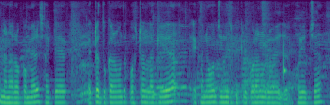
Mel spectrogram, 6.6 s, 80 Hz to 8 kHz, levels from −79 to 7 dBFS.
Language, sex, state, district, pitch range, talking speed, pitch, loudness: Bengali, male, Tripura, Unakoti, 150-160 Hz, 125 wpm, 155 Hz, -21 LUFS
